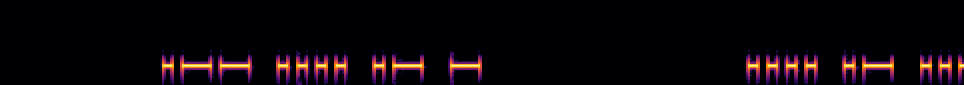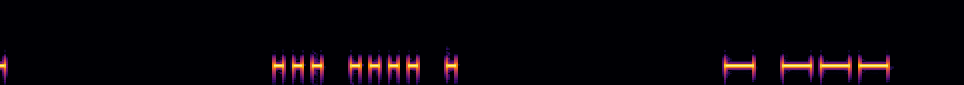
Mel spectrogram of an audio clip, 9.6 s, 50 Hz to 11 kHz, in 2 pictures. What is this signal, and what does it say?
Morse code, heard as a keyed tone, about 25 wpm, 700 Hz. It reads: WHAT HAS SHE TO
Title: 4x Word-Spacing - Sentences from Top 100 Words - 25wpm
